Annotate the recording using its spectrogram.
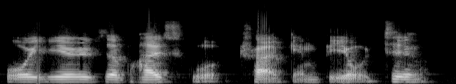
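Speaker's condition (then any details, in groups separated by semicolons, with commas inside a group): Cerebral palsy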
